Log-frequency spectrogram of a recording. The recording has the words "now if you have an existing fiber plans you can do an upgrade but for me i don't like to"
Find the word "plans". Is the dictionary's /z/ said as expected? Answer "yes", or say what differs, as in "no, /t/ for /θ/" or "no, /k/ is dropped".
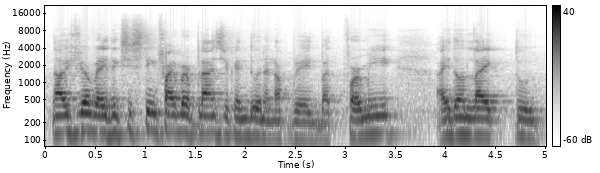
no, /s/ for /z/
